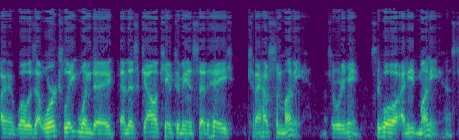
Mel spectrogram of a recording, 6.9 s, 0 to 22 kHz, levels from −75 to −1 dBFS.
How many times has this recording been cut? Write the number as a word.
two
